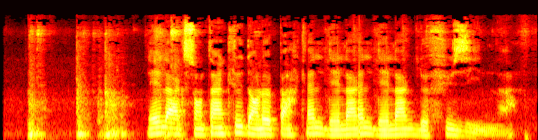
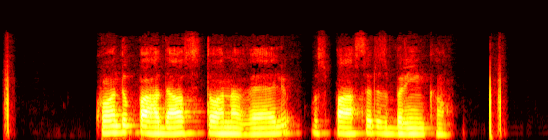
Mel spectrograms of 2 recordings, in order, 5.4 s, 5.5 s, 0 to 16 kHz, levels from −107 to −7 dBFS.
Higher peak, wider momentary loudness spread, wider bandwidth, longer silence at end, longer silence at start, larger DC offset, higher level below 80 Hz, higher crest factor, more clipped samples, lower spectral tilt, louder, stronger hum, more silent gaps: about the same, 0 dBFS vs -2 dBFS; about the same, 16 LU vs 18 LU; first, 11.5 kHz vs 6.2 kHz; second, 0.1 s vs 0.45 s; first, 0.3 s vs 0.05 s; neither; first, -40 dBFS vs -58 dBFS; about the same, 20 dB vs 18 dB; neither; second, -4 dB/octave vs -10.5 dB/octave; about the same, -19 LUFS vs -19 LUFS; neither; neither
